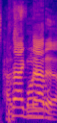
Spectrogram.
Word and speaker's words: Pragmata: I need to know because this Friday, Pragmata, Pragmata, however you want to pronounce it. It is Pragmata.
